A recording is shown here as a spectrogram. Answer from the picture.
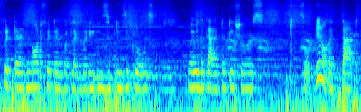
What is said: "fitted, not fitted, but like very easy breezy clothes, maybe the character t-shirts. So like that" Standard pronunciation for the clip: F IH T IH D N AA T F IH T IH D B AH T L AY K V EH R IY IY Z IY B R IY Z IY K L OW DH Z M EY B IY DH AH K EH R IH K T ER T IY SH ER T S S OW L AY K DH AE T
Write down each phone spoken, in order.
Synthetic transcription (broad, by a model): F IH T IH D N AA T F IH T IH D B AH T L AY K V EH R IY IY Z IY B R IY Z IY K L OW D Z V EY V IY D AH K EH R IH K T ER T IY SH ER T S S OW L AY K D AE T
